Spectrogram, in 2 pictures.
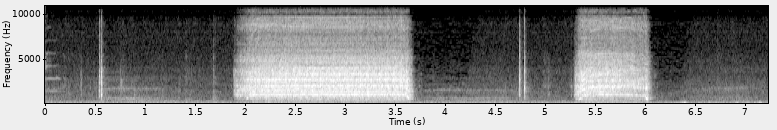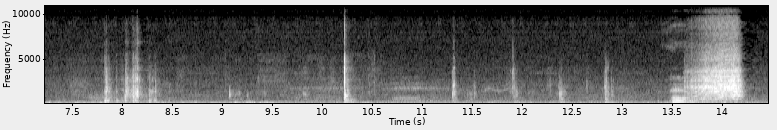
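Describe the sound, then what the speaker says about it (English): A power drill boring holes in wood while building a raised garden bed outdoors, with two loud sustained bursts of whirring, a later short burst, and clicks and handling noise between them as people talk faintly. "I guess you're gonna drill a hole in it."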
